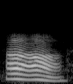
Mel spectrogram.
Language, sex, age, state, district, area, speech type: Assamese, female, 18-30, Assam, Udalguri, rural, conversation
